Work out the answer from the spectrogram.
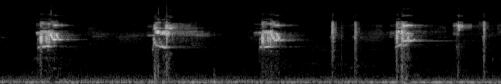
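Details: White-beaked lovebird giving harsh, squawky chattering notes, each burst about a quarter-second long and repeated roughly once a second, mixed with brief sharp chips, over a steady low electrical hum.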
